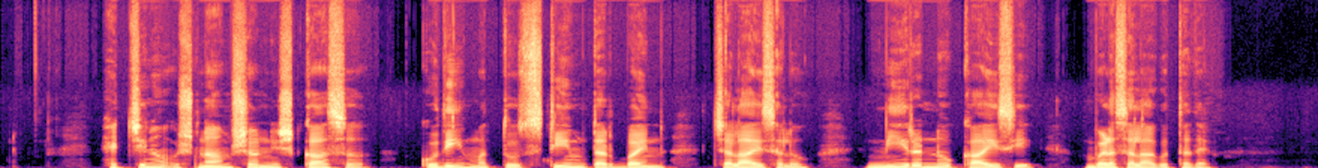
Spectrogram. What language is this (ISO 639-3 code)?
kan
